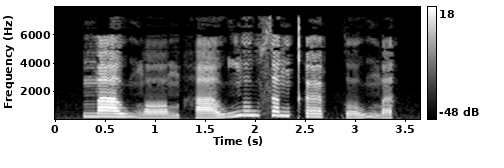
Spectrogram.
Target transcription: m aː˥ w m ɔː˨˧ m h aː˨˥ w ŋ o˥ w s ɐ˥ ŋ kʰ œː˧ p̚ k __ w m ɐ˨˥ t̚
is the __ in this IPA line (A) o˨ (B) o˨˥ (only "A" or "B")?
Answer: B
